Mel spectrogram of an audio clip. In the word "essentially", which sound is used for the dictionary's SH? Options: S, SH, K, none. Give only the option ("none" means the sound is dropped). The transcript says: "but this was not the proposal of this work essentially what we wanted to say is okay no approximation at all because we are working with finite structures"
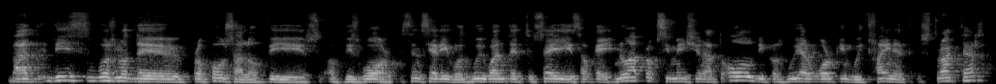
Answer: S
